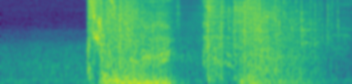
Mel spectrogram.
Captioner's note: gunshot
